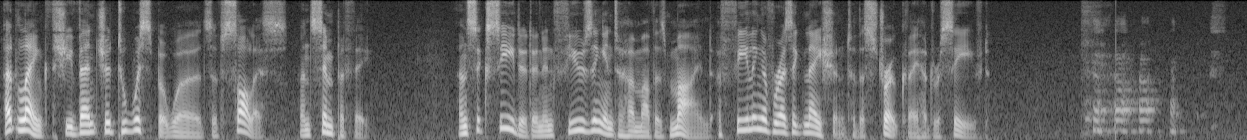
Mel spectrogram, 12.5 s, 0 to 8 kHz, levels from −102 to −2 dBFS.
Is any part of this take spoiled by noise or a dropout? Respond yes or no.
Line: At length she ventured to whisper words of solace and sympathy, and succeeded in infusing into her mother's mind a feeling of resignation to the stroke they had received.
yes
